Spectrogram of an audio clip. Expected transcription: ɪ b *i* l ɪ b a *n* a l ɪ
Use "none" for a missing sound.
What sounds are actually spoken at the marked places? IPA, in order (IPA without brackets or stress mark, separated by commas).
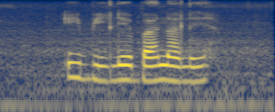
i, n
